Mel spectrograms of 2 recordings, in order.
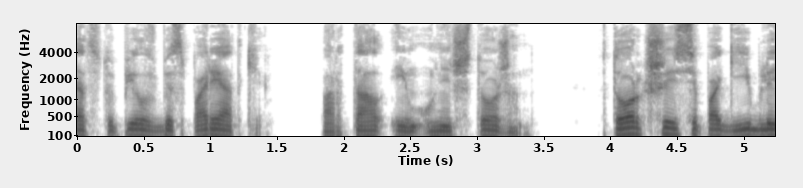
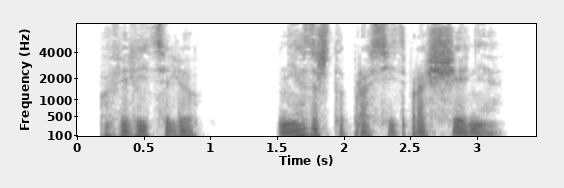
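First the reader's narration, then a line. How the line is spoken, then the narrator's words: Quiet reply, dark elf. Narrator (Russian): тихо отозвался темный эльф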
